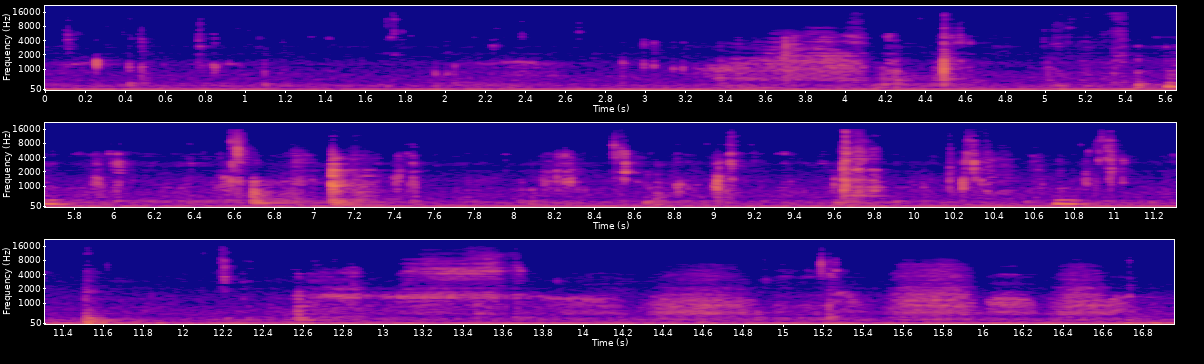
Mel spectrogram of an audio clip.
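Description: Faint close-up chewing of soft, sticky food (a seaweed-coated rice ball and spicy boneless chicken feet), with many small scattered clicks.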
